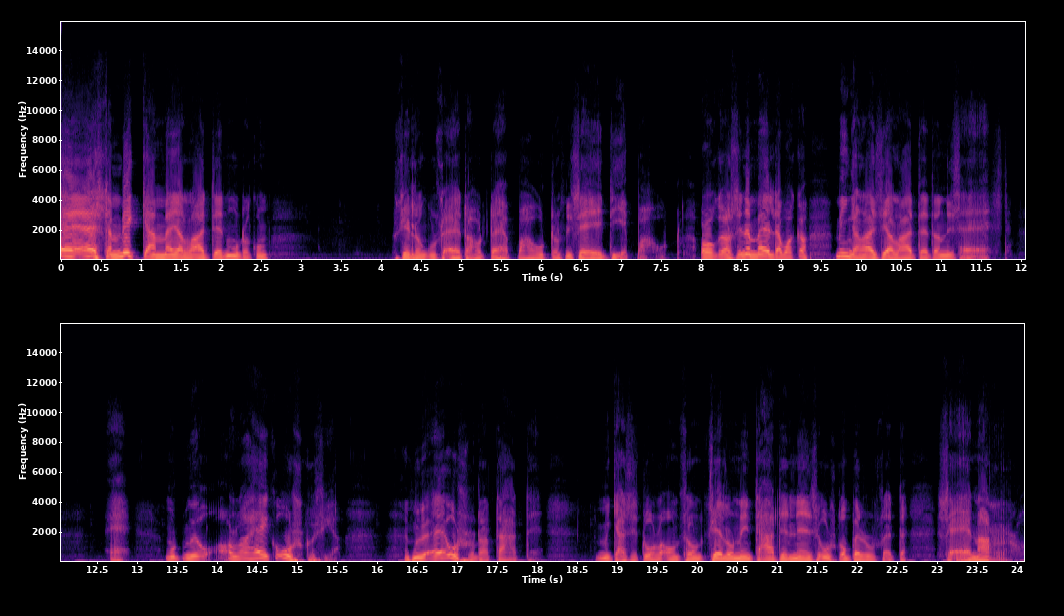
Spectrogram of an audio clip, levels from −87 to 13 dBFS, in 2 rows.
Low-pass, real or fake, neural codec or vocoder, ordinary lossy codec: 14.4 kHz; real; none; none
